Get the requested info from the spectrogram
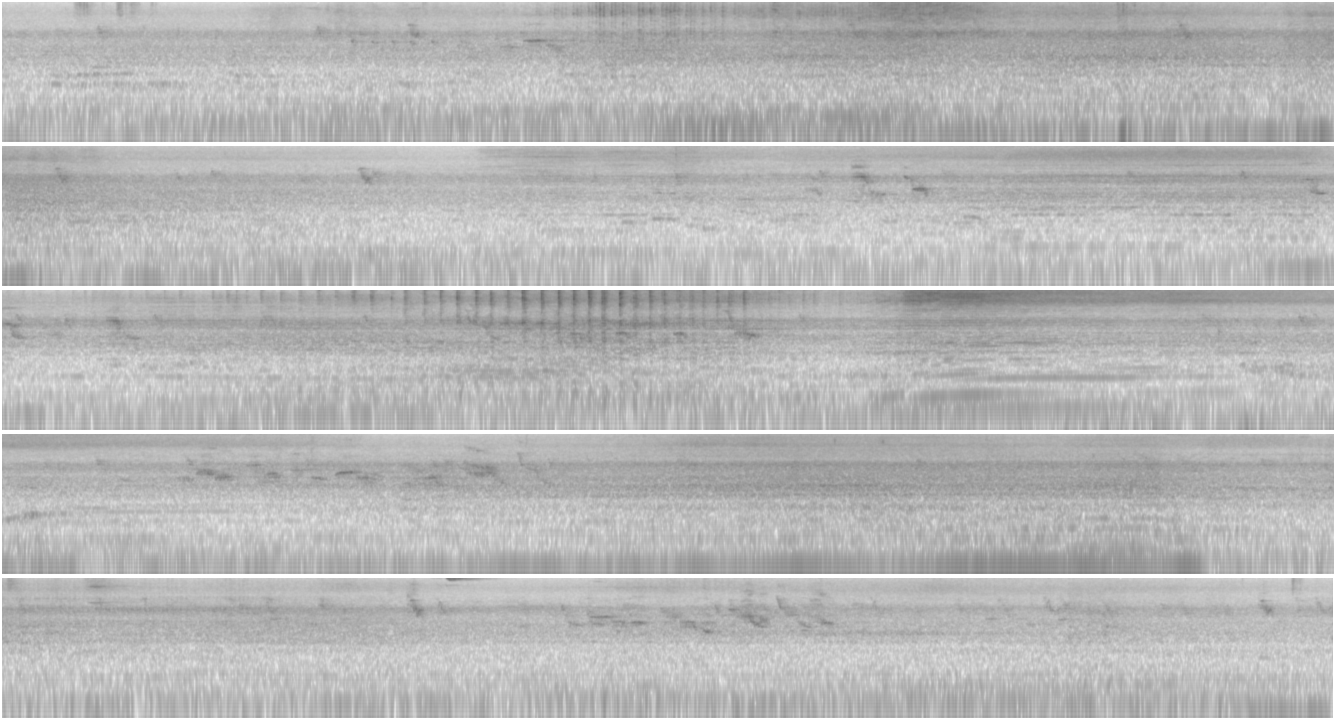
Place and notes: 四湖參天宮, Sihu Township, Yunlin County - Square in front of the temple
Square in front of the temple, traffic Sound, Bird sound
